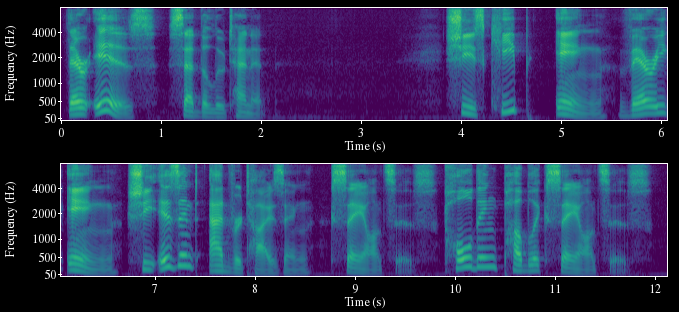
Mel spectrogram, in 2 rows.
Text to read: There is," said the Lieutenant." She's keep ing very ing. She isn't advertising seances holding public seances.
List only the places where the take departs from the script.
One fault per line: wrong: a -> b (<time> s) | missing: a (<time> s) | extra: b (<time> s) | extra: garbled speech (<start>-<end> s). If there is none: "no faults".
no faults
